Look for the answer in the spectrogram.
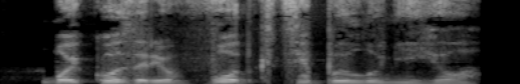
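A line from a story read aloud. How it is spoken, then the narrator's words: Sighing. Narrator (Russian): вздохнула Ирина Сергеевна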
